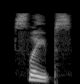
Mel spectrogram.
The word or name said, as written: Sleeps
